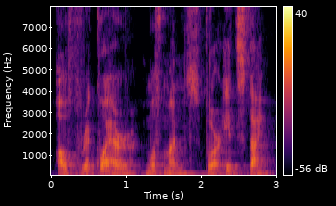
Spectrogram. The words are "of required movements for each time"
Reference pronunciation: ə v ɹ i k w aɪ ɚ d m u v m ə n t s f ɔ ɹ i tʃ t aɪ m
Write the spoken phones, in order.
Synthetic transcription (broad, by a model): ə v ɹ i k w aɪ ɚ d m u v m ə n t s f ɔ ɹ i s t aɪ m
